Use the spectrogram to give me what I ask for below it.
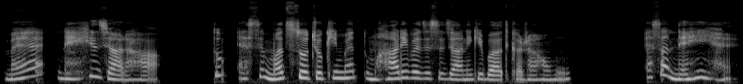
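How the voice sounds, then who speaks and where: A woman voicing a gentle, teasing young man in a whispered role-play. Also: high voice, measured pace, dry recording, clean studio sound, exaggerated voice. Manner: soft, whispered.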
